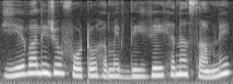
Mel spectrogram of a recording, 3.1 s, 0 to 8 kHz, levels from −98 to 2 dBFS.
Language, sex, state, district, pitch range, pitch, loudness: Hindi, female, Bihar, Patna, 195-245 Hz, 215 Hz, -11 LUFS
